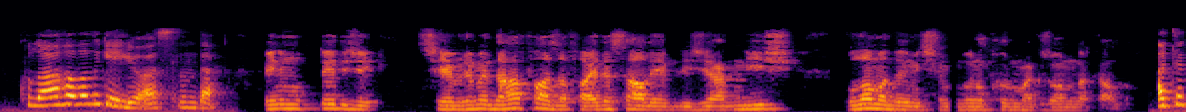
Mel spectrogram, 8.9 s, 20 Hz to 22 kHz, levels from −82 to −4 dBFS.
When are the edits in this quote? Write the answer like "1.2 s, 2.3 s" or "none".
none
